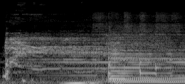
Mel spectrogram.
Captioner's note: laughing; upbeat music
